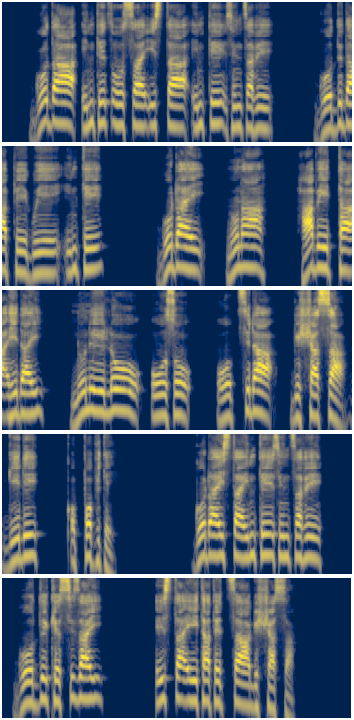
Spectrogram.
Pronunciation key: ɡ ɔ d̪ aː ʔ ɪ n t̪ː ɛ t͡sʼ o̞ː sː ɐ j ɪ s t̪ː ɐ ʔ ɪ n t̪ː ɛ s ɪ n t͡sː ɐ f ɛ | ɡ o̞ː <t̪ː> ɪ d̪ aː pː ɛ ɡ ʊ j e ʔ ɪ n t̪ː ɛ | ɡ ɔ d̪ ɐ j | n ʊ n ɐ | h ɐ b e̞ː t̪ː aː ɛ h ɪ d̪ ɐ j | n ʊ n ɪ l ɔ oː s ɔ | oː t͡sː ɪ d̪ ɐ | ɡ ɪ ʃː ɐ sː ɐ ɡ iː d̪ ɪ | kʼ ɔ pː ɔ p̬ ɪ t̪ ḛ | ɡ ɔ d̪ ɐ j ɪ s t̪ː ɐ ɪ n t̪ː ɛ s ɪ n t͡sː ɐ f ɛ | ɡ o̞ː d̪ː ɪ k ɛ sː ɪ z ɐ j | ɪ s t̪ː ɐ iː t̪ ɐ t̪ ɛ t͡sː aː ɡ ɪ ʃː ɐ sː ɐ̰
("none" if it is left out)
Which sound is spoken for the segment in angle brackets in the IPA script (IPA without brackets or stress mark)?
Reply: d̪ː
